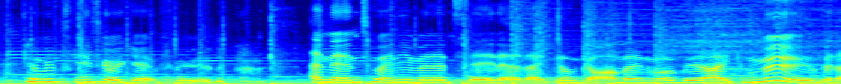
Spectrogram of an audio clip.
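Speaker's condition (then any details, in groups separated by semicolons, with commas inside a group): Cerebral palsy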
